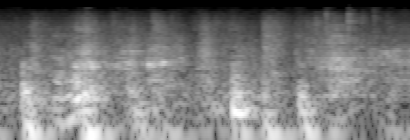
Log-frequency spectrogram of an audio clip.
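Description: A dog panting in quick irregular breaths while tugging on a rope toy, with a few soft thumps.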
